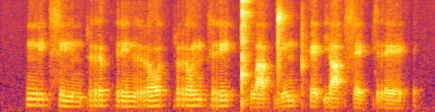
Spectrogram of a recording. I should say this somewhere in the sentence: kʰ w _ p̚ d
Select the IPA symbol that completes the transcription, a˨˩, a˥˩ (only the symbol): a˨˩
